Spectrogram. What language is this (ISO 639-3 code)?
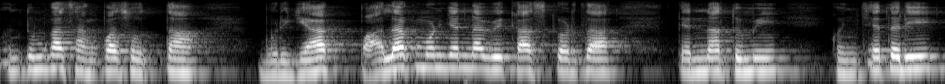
kok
